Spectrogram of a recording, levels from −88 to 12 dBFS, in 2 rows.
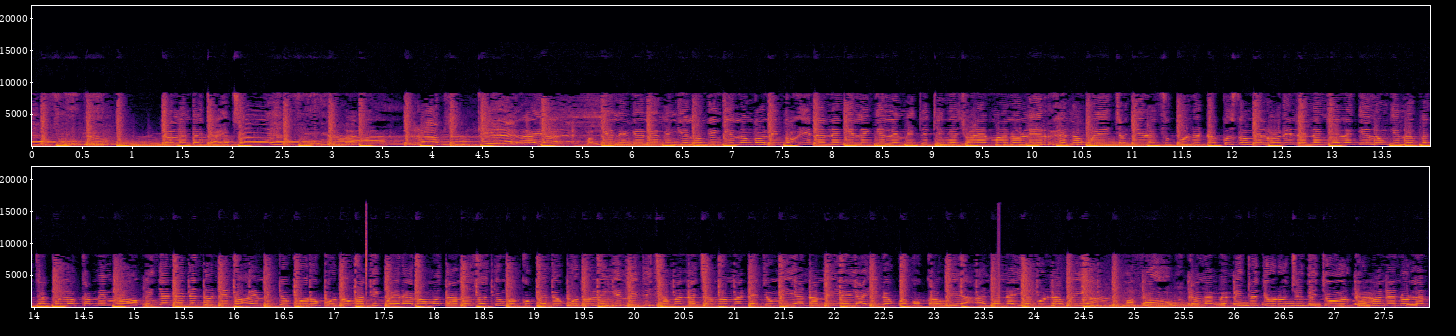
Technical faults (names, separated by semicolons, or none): electrical switching spike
